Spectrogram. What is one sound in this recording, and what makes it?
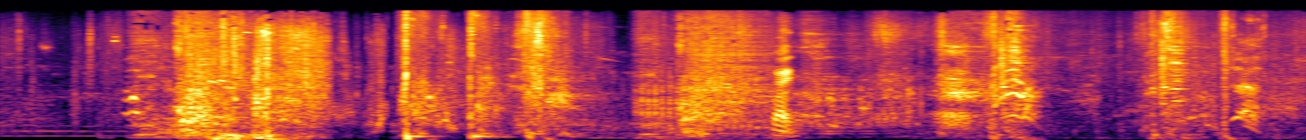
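Blades clash and strike in a fast fight.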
